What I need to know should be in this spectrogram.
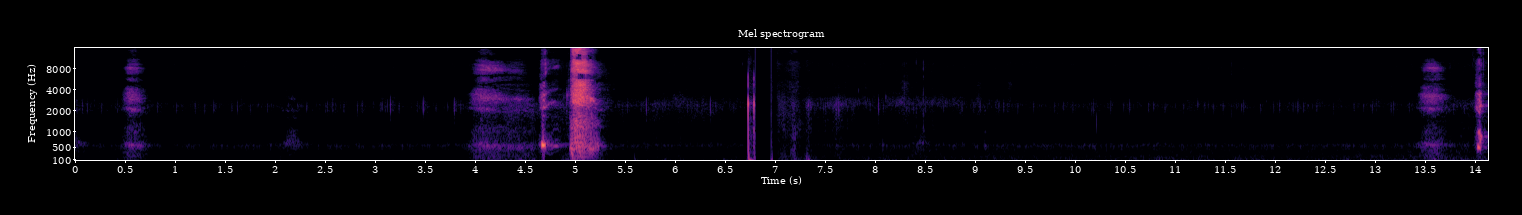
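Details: Hay fever sneezing fit, edited loop: sharp sneezes with short in-breaths before them, spaced by silence; repeated sneezing.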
